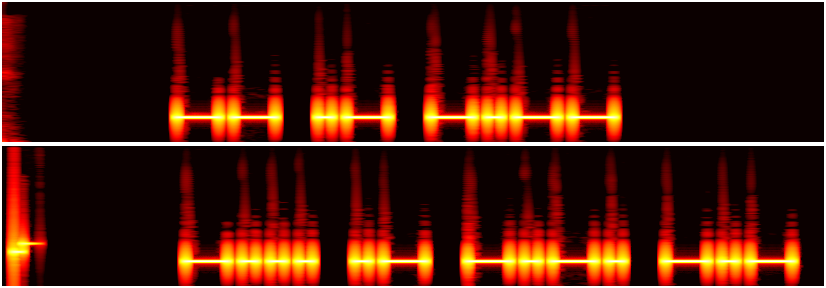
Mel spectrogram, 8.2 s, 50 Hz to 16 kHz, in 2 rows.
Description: Morse code, heard as a keyed tone, about 17 wpm, 700 Hz. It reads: MAY BACK
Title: Sets of 2 Words - New Word Drill - 17wpm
